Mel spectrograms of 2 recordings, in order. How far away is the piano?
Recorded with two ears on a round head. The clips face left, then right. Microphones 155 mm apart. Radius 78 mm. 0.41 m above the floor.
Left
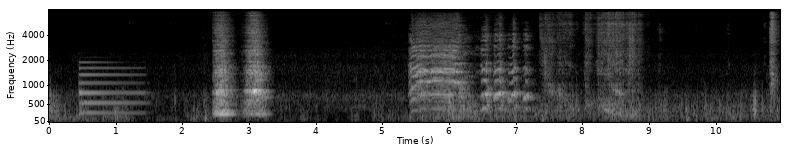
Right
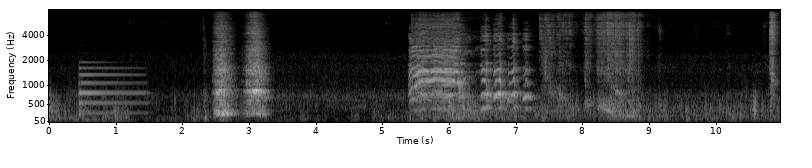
About 0.8 m.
